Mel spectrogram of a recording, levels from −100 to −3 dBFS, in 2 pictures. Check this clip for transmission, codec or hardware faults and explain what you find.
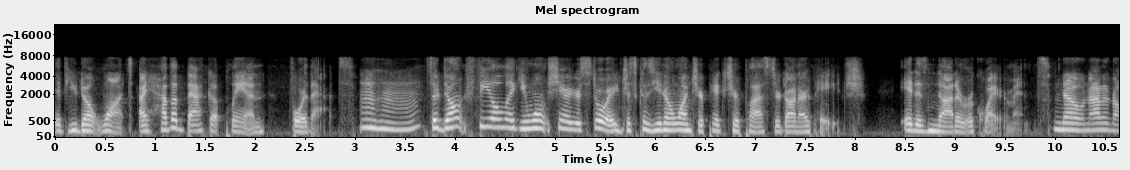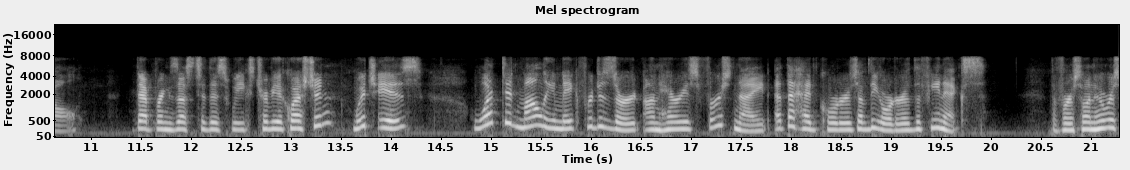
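One codec fault runs through the whole speech clip. Throughout, Speex codec damage: CELP coding with scarce excitation bits makes the speech hoarse and noisy, which fits a middle setting near 17 kbps. Nothing is present above 7.7 kHz.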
